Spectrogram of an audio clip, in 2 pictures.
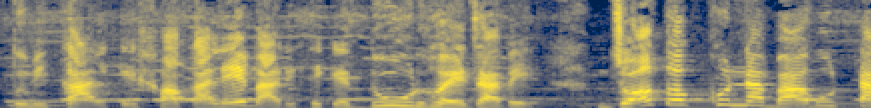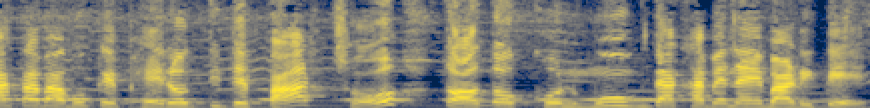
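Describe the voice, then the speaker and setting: Cartoon role: woman playing a stern wife, high voice, scolding, faint music. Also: normal speed, lightly acted. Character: sharp-tongued village wife. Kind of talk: Bengali cartoon voice acting.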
